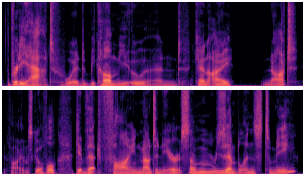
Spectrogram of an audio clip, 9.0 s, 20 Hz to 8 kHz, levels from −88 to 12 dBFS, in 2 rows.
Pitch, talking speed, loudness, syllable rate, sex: 110 Hz, 145 wpm, -24 LUFS, 4.1 syllables/s, male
